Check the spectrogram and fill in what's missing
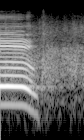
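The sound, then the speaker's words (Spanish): A speaking voice ends on a drawn-out, falling syllable, then an audience breaks into a short burst of steady clapping that continues at a moderate level. “¡A ver ese aplauso!”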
